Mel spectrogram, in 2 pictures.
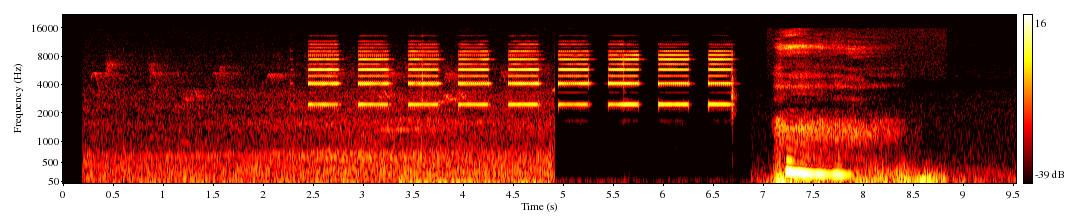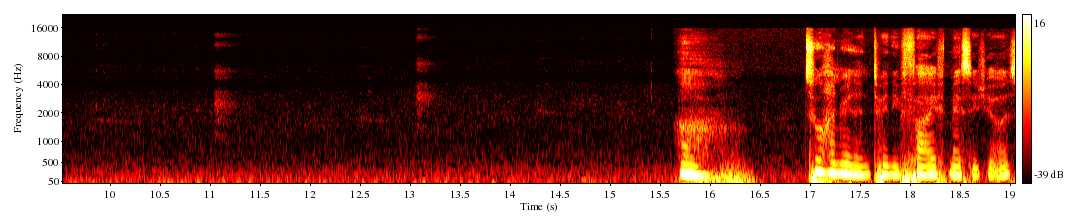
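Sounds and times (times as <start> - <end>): faint hum: 0.2 - 5.1, 6.5 - 19.0
electronic alarm beeping: 2.3 - 6.8.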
